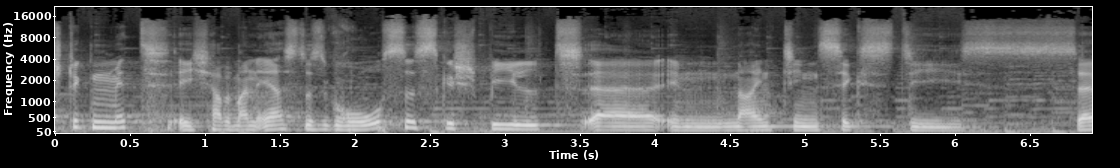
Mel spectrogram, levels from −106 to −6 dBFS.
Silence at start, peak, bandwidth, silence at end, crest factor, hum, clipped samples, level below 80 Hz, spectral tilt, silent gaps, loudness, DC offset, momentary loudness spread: 0 s; -10 dBFS; 19.5 kHz; 0 s; 16 dB; none; under 0.1%; -50 dBFS; -4.5 dB/octave; none; -27 LUFS; under 0.1%; 7 LU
